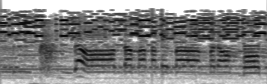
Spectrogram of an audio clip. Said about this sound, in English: Oh, cell phone ringing, obviously, right? And other such sounds.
